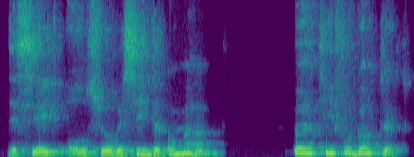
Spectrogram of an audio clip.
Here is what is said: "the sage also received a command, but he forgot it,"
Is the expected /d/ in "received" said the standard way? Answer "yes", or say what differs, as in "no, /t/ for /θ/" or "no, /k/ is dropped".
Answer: yes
